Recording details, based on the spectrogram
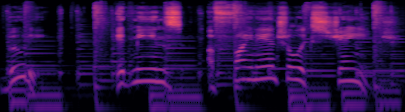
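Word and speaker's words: bute: Well, it actually comes from an old Germanic word spelled B-U-T-E, but it's pronounced booty.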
